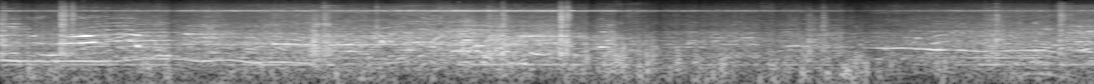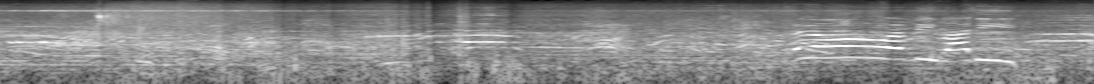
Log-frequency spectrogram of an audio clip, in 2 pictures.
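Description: High, wavering voices of riders calling out over the steady rushing noise of a moving amusement park ride. The voices are loudest about fourteen seconds in.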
